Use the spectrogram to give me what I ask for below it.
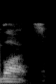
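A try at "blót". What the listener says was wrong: Bloats. It is spelled like a blot, B-L-O-T, but it's a Norse term, so it's pronounced bloat. It's got a line over the O, I think.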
